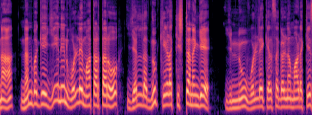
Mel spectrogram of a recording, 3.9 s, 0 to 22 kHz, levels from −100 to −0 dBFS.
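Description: From start to finish, the speech is affected by audio read two samples at a time (double speed). The reader treats each pair of samples as a single frame. That fits a mono stream taken as stereo, or samples read at twice their true width. Every second of audio plays out in half a second. The speech runs at 2x speed. Pitch rises by 12 semitones, a full octave. Voices sound thin and hurried.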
